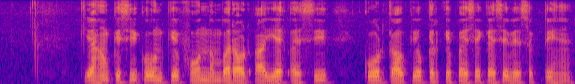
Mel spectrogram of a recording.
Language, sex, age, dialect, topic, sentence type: Hindi, male, 41-45, Awadhi Bundeli, banking, question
